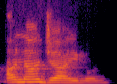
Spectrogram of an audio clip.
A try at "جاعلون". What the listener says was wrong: دیکھیں عین کو صحیح نکالیں, ورنہ لگتا ہے جاعلن, وہ جاہلن لگنے لگے گا ورنہ, ہے نا.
